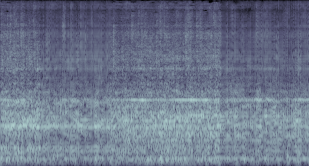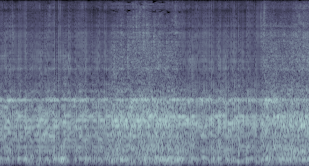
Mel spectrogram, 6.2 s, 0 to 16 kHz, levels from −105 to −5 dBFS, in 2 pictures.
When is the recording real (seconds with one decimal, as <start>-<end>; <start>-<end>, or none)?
0.0-0.4; 1.1-2.2; 4.2-4.9; 5.7-6.2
